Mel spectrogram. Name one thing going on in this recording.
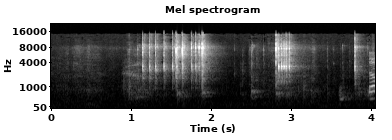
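Plastic toy pieces clatter and click.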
